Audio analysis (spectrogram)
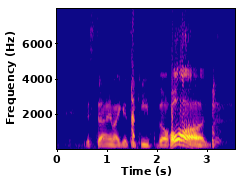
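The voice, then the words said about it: Exaggerated put-on Jewish accent. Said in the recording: “do this offensive Jewish voice?”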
